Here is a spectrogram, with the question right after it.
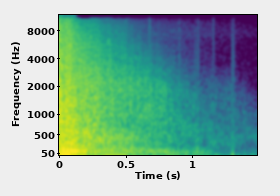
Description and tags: Layered Gunshot 9
One of 10 layered gunshots in this pack.
awesome, pew, shoot, shot, gunshot, layered, cool, bang, gun, epic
